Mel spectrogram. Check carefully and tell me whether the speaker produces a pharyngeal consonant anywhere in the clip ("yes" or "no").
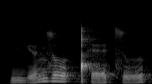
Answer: no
